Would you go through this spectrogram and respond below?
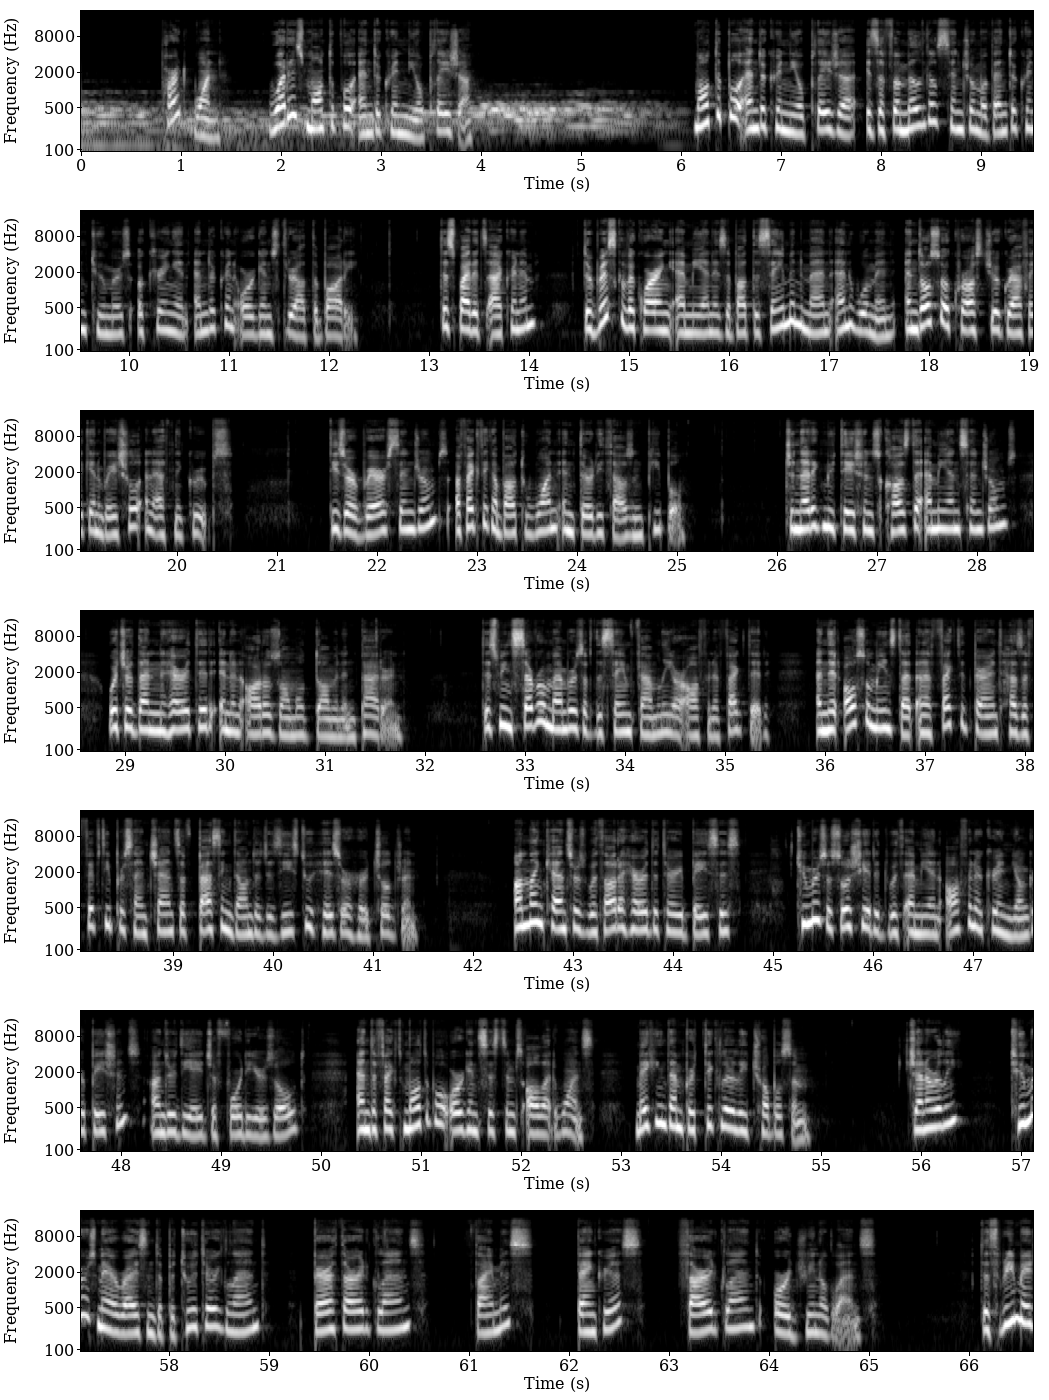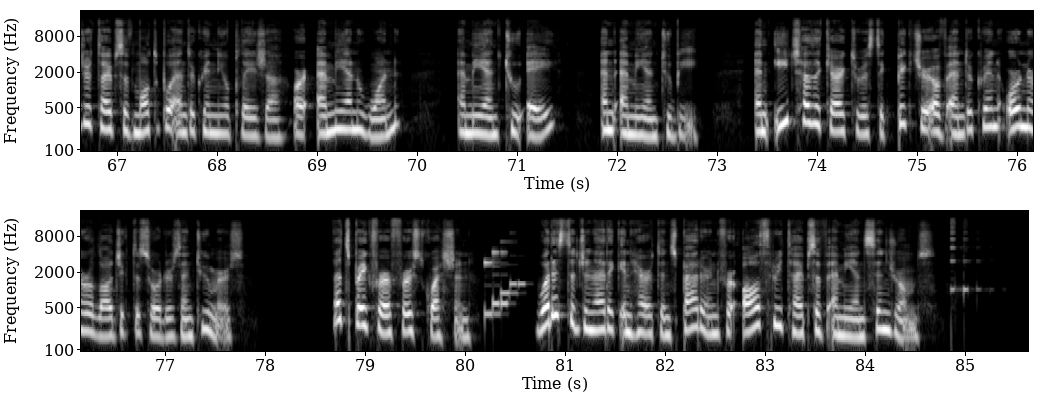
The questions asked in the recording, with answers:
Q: What is the genetic inheritance pattern for all three types of MEN syndromes?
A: MEN is inherited in an autosomal dominant pattern, which means several members of the same family can be affected, and an affected parent has a 50% chance of passing it down to offspring.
